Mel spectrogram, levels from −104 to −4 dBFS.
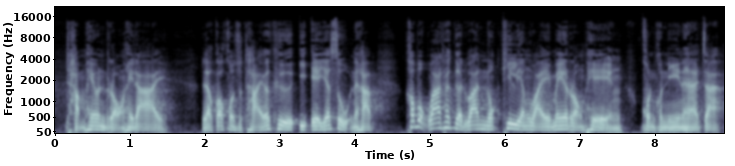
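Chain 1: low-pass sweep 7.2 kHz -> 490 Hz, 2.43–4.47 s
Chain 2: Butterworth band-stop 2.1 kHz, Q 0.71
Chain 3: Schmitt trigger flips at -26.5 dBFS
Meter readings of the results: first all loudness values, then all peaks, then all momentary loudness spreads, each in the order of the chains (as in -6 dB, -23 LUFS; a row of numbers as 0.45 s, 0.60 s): -23.5 LUFS, -26.5 LUFS, -28.5 LUFS; -7.0 dBFS, -11.0 dBFS, -19.5 dBFS; 8 LU, 7 LU, 6 LU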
